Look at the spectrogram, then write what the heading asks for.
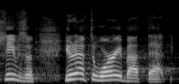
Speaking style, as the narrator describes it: he said quickly

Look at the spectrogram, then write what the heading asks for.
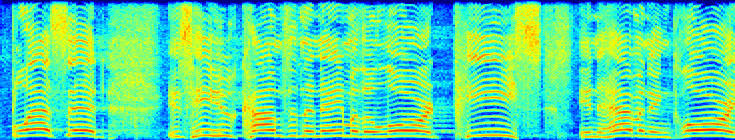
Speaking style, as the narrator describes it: the crowds are shouting

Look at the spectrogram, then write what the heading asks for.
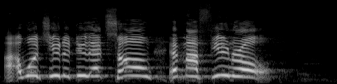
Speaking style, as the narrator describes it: she's in the back, and she yells

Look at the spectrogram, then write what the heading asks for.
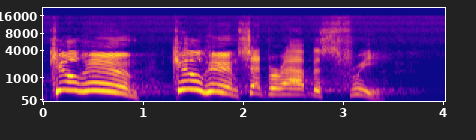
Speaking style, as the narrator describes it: the whole crowd cried out

